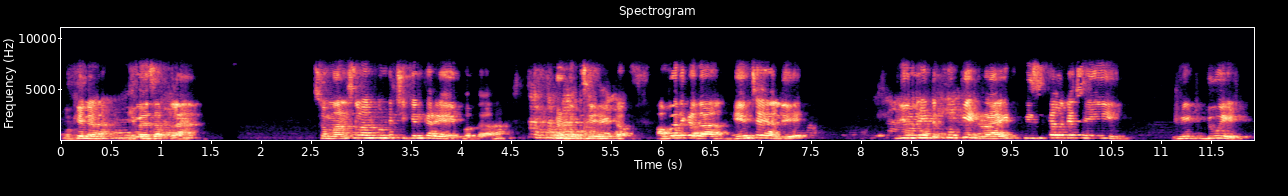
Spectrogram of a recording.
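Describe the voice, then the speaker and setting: In an echoey room captured distantly on dull, lo-fi audio with background noise, a Telugu-accented man lectures on programming. His high voice has lively intonation and an unhurried pace, and he keeps questioning his students and prompting their answers.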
